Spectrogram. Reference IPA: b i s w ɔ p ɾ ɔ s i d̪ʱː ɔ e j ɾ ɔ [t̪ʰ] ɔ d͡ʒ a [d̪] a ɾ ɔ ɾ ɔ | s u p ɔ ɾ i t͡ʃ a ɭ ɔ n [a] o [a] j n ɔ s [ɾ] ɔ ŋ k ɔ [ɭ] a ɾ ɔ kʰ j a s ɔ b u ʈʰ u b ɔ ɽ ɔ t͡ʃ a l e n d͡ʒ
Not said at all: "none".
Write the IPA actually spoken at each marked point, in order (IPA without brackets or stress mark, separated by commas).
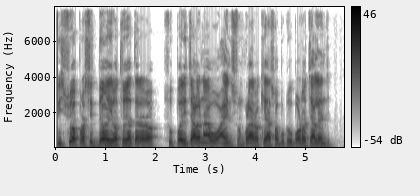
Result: t̪ʰ, t̪, a, a, ɾ, ɭ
